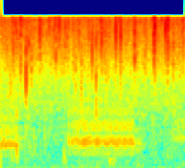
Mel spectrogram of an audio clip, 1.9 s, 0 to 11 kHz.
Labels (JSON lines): {"label": "biophony, croak", "recorder": "SoundTrap 500"}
